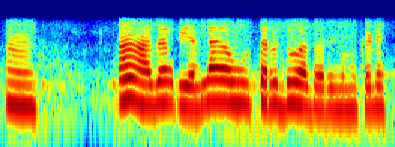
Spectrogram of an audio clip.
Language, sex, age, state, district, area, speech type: Kannada, female, 18-30, Karnataka, Koppal, urban, conversation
